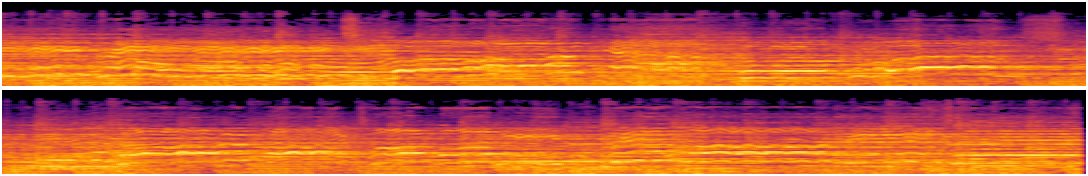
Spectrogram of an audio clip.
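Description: Amplified live show music with a woman singing, her voice sliding and wavering through long, ornamented notes over full backing music.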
